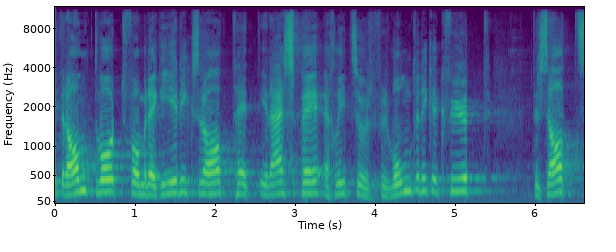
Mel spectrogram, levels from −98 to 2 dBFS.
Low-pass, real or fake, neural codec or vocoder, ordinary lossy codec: 10.8 kHz; real; none; none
